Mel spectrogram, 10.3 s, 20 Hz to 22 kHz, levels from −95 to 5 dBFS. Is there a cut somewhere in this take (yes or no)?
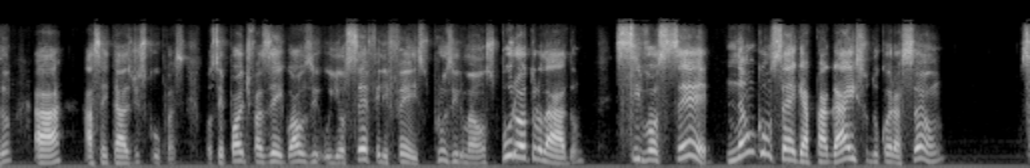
yes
